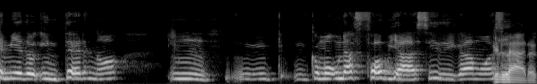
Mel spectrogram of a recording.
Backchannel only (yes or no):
no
